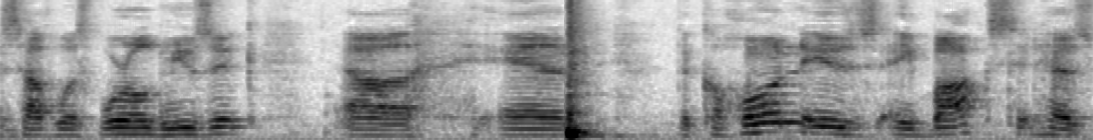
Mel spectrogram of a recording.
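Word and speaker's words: cajón: I use it my performances and in recordings it's spelled CA Jo n Cajon it's the Spanish word meaning box so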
